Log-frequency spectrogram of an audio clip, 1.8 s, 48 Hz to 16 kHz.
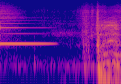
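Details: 2012 Ram 1500 Hemi V8 tested with the second newly programmed key fob, security light going out; a steady chime rings and fades, then the starter briefly cranks and the engine catches cleanly.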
